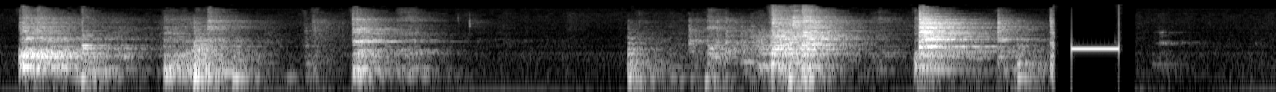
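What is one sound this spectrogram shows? Metal pans clatter and clang.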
